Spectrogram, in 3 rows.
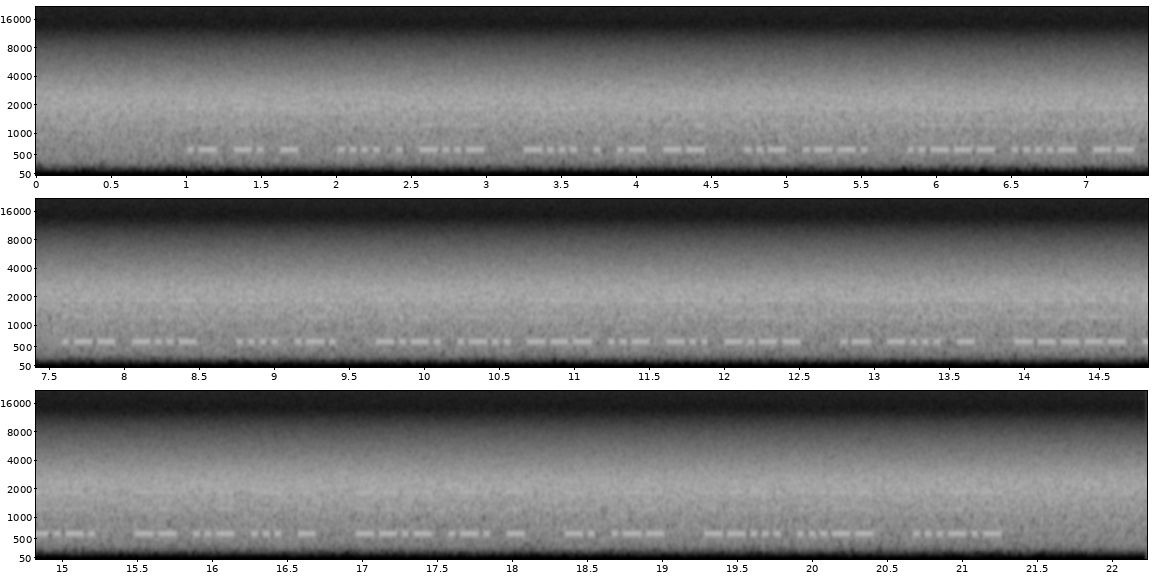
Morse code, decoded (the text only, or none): ANT HEX BEAM UP 24M WX HR CLOUDY ABT 0C MUST QRT NW 73 <SK>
